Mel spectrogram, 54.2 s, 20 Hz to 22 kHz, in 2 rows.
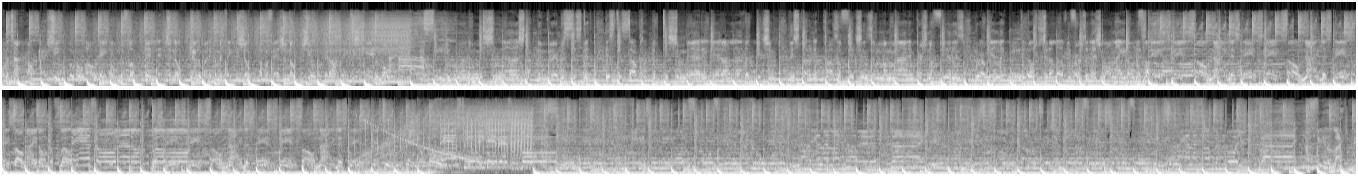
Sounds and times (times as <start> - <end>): Music: 0.0 - 54.1.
